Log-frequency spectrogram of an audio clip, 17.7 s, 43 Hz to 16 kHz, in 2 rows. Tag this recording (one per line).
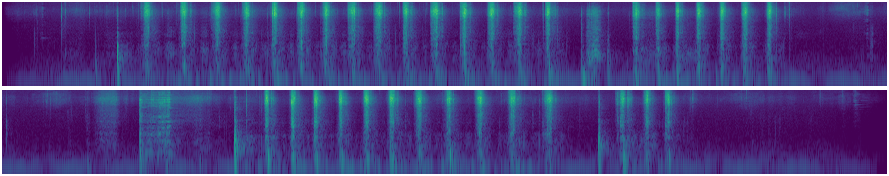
Primo
EM172
vegetables
LM49990
chef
